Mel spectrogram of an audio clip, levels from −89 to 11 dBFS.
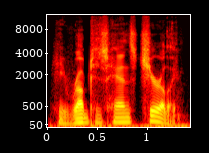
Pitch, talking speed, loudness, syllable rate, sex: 90 Hz, 210 wpm, -18 LUFS, 6.1 syllables/s, male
